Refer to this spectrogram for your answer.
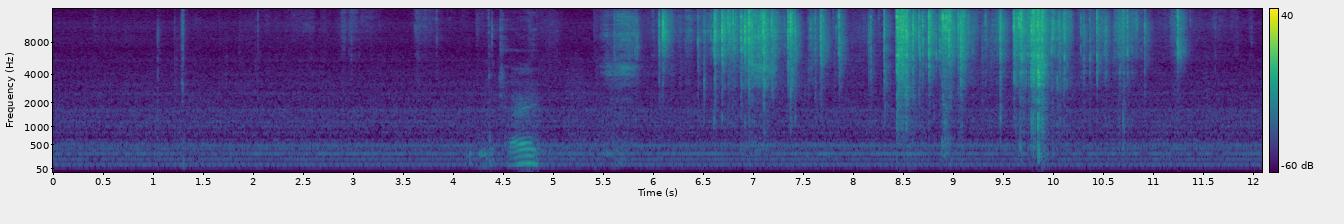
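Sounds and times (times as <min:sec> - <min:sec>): foil wrapper crinkling and tearing: 0:05.6 - 0:11.4.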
